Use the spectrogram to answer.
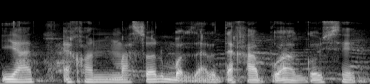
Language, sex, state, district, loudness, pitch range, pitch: Assamese, male, Assam, Kamrup Metropolitan, -16 LUFS, 105-115 Hz, 115 Hz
